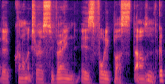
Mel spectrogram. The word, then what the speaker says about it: Souverain: Like the chronometer Souverain is 40,000+. Good pronunciation.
